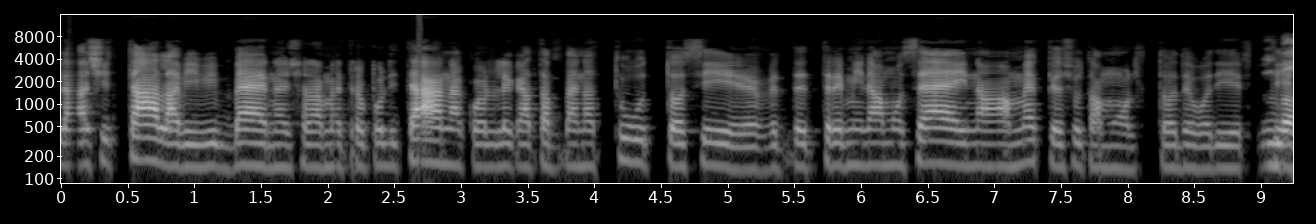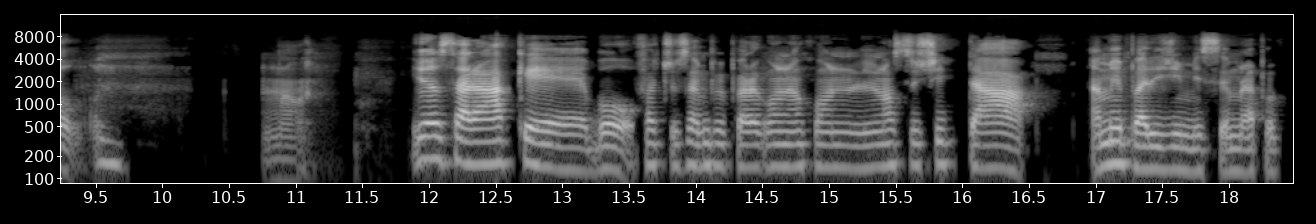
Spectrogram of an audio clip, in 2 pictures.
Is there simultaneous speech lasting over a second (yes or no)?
no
